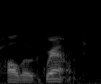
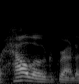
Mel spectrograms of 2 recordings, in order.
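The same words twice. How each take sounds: First: "hallowed" with an open "ah" in the first syllable, like "hollowed"; mispronounced hallowed. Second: "hallowed" with a short "a" as in "hat"; corrected hallowed. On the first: Host slips on the term for holy ground, "hallowed" sounding like "hollowed". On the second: Host corrects the term for holy ground, "hallowed" said as HAL-owed. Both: Shown as a demonstration. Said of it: "It's pronounced hallow, isn't it?".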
